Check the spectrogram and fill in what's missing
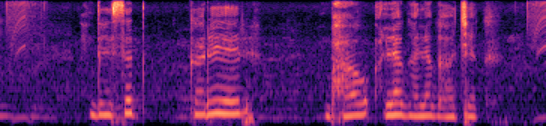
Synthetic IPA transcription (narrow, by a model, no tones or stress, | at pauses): d̪esət̪ | kəɾeɾ | bʱawələɡələɡɦət͡ɕek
